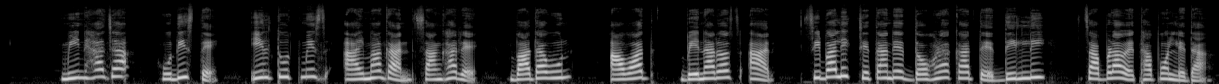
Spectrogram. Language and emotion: Santali, neutral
